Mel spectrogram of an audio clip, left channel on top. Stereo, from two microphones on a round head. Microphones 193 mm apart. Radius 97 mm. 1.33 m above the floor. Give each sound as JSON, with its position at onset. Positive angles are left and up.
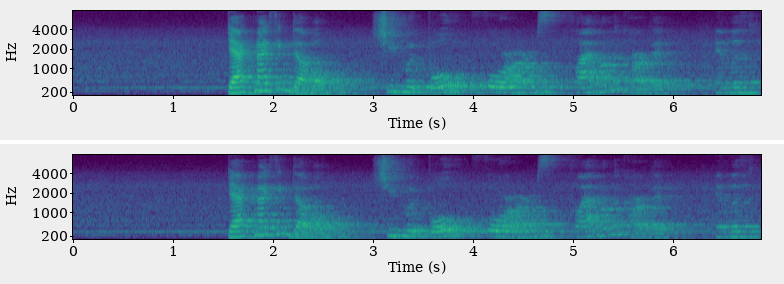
{"t": 1.6, "sound": "a woman speaking", "side_deg": 30, "distance_m": 0.9}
